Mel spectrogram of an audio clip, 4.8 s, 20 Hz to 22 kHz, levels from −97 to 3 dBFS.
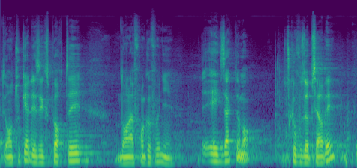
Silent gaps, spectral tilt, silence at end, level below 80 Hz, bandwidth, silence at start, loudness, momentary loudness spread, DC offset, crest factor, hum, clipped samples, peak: none; -5.5 dB/octave; 0 s; -62 dBFS; 13.5 kHz; 0 s; -19 LUFS; 15 LU; under 0.1%; 18 dB; none; under 0.1%; 0 dBFS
